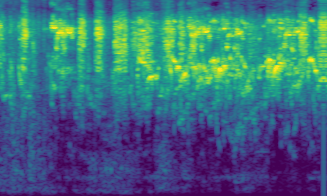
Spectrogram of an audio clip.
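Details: Budgerigar chattering at its own reflection in a mirror. A rapid, busy run of high, squeaky chirps and buzzy warbled notes continues throughout, with brief dips in loudness.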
